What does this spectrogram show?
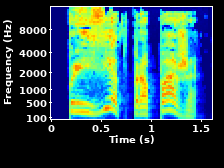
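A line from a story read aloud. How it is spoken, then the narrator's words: Exclamation. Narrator (Russian): воскликнула она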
